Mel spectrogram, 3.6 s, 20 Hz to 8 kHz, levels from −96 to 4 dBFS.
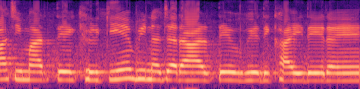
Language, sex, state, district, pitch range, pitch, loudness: Hindi, female, Jharkhand, Deoghar, 225-260 Hz, 240 Hz, -11 LUFS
